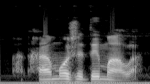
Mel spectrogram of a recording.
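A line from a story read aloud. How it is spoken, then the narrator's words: Defiant laugh. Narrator (Russian): засмеялся он вызывающе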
